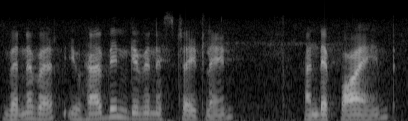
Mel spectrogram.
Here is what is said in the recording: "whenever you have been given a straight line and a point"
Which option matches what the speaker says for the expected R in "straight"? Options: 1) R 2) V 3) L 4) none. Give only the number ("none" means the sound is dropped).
1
